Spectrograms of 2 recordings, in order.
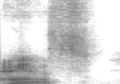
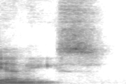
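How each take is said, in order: First: Anise stressed on a short first vowel, AN-iss. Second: Anise with a long ee in the second syllable; anise as uh-NEESE. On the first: Taster correcting to grandmother's word, anise as AN-iss. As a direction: say anise as AN-iss, with a weak ending. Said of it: "She says anise". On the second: Taster on grandmother's biscotti, anise as uh-NEESE. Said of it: "Or anise. She says anise". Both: Shown as a demonstration.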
